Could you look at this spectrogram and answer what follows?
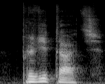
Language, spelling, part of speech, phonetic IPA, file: Belarusian, прывітаць, verb, [prɨvʲiˈtat͡sʲ], Be-прывітаць.ogg
- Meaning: to greet, to hail, to salute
